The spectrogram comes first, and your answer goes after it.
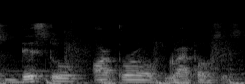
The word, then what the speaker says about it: distal arthrogryposis: i'm gonna put up on the screen this distal arthrogryposis yeah that's how you say it it's basically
